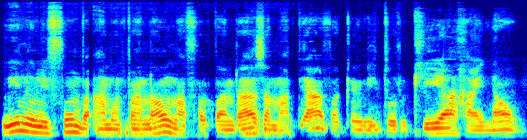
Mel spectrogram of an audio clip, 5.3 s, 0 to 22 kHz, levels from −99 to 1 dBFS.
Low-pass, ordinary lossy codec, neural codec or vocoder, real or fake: none; none; none; real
